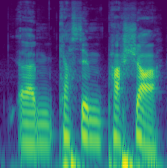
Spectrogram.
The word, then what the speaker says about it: Kasımpaşa: Actually, no, it's Kasımpaşa, because the little squiggle underneath the S is a sh, apparently.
